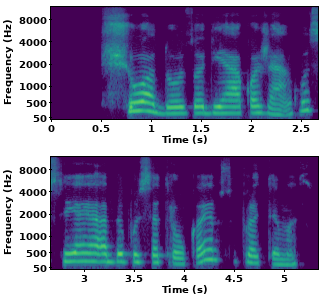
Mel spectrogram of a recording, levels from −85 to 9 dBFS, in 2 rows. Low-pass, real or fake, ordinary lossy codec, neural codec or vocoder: 10.8 kHz; real; Opus, 16 kbps; none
